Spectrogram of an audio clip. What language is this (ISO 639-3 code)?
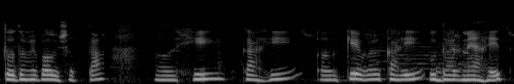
mar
